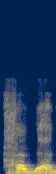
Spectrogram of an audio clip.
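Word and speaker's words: Chawa (חַוָּה): The Bible calls her Chawa with a W, which means to speak life.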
